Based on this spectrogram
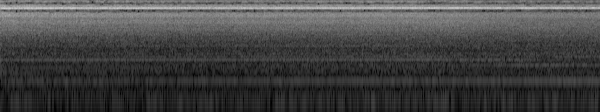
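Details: Overhauled GE unit with upgraded EZ Lube oil system: steady, even hiss and hum with fixed tones, no knocks or surging; lube pumps running smoothly.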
